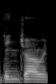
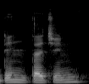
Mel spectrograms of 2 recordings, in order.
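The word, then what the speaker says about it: Din Djarin: really realize that yeah I should call him din jarin instead of I always call him ding dajin or just the Mandalorian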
